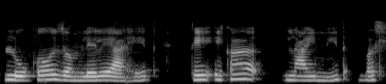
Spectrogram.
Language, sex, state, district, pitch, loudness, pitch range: Marathi, female, Maharashtra, Dhule, 200 Hz, -23 LUFS, 190-215 Hz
